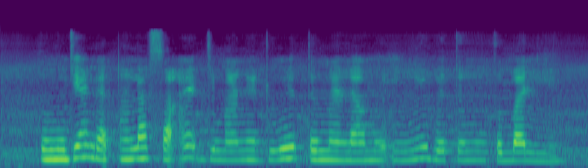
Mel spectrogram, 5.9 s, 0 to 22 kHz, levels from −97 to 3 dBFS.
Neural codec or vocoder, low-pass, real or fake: autoencoder, 48 kHz, 32 numbers a frame, DAC-VAE, trained on Japanese speech; 9.9 kHz; fake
